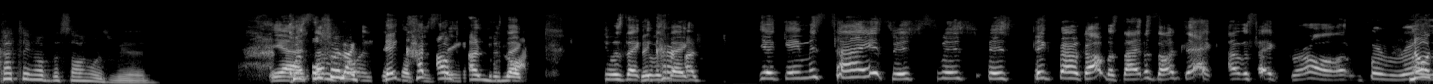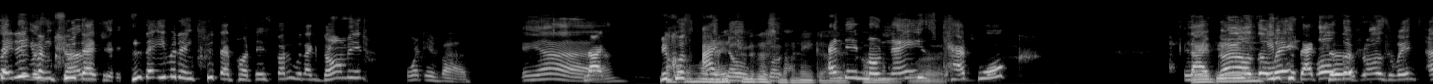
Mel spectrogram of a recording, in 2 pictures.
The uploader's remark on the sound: Join the zoom call one last time.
